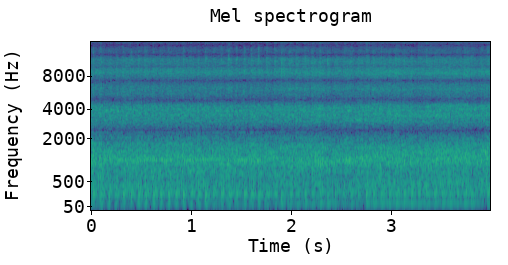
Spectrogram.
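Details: 2002 Honda Tornado 250 single-cylinder at idle after replacing a worn cam chain tensioner that was not tensioning the cam chain: steady, even idle, no ticking or chain rattle; the cam chain noise is gone.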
